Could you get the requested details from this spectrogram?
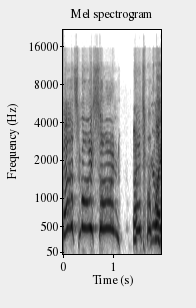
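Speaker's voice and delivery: very high, very loud, shrill, drawn-out mom cry. Retelling his mom watching from the other side: imitating his mom. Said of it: "She's like".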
